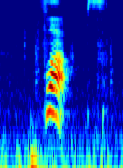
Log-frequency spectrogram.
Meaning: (noun) 1. A disease in the mouths of horses involving inflammation in the cheeks or lips 2. plural of flap; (verb) third-person singular simple present indicative of flap
- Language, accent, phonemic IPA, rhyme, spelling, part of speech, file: English, Received Pronunciation, /flæps/, -æps, flaps, noun / verb, En-uk-flaps.ogg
